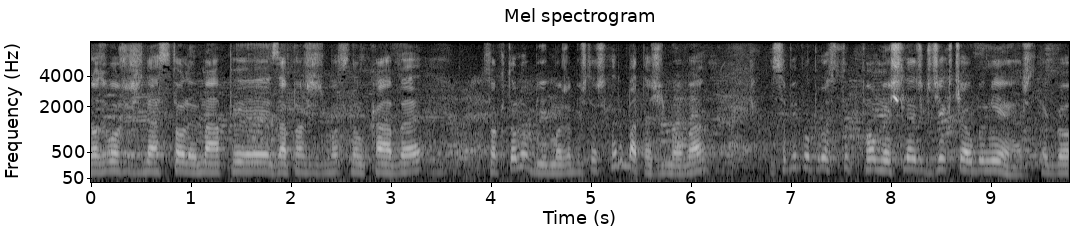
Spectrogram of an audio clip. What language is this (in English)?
Polish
